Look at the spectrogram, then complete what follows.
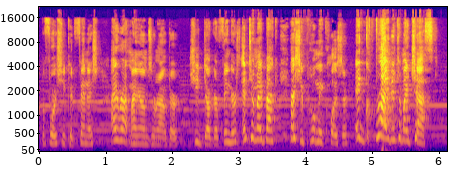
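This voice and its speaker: A woman's voice: high-pitched, fast, sharp tone, soft background music. A woman reading a story aloud as a narrator, breaking in with mocking, sarcastic asides and casual swearing. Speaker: audiobook reader and commentator.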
